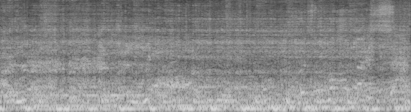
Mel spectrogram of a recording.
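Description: A live metalcore rock band playing loudly: electric guitars, bass and drums, recorded from within the festival crowd.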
